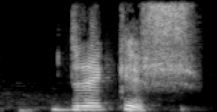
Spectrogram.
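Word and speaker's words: dreckig: Why does G, the letter G, has this sh sound? Z. Which one? Like for example, in dirty, how did you pronounce dirty in German? Dreckisch. Yes, ma'am. This sh sound. So G is sh as well.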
